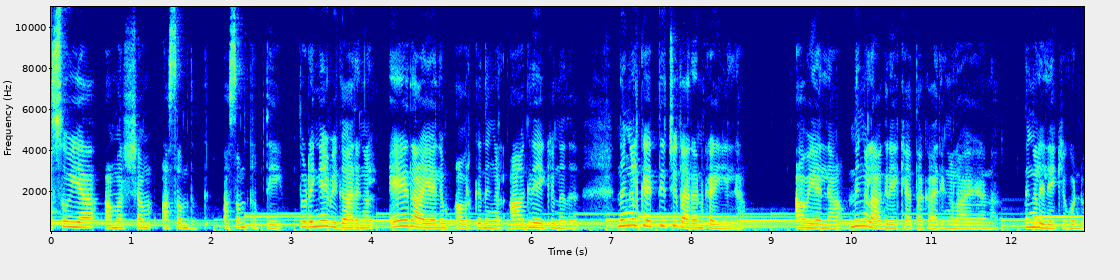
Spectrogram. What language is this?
Malayalam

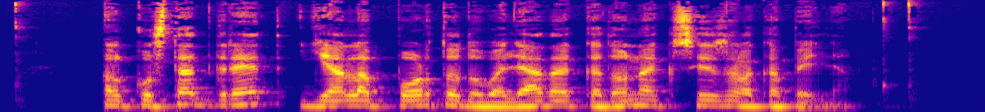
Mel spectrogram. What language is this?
Catalan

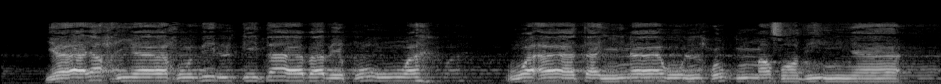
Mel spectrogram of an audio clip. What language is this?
Arabic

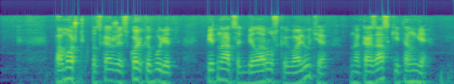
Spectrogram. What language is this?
Russian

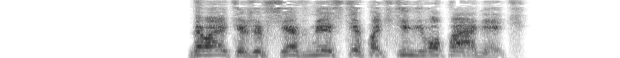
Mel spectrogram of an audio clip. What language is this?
Russian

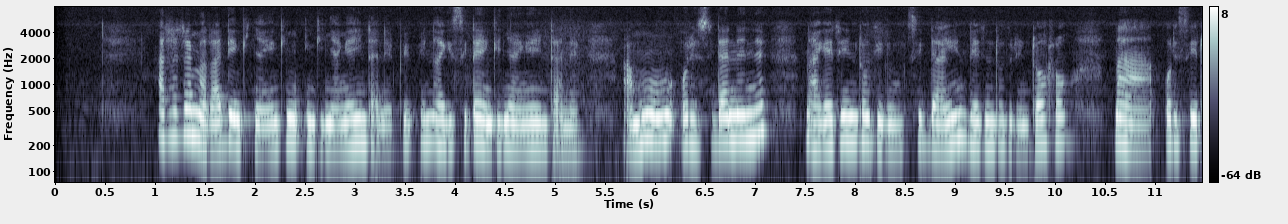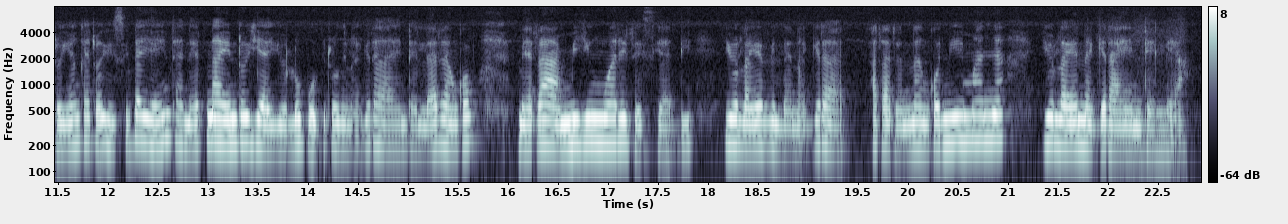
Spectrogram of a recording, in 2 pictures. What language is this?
Masai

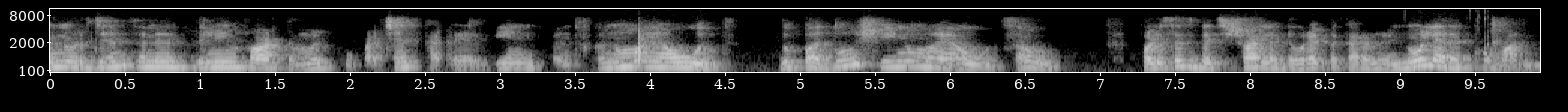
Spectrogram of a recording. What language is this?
Romanian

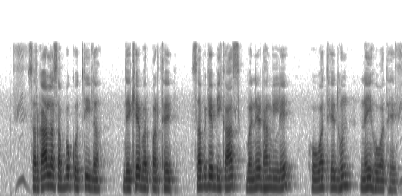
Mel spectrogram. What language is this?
Chhattisgarhi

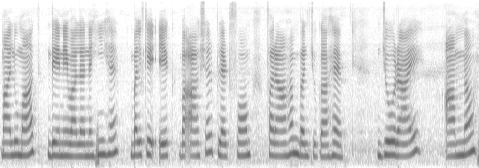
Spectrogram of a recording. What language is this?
Urdu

